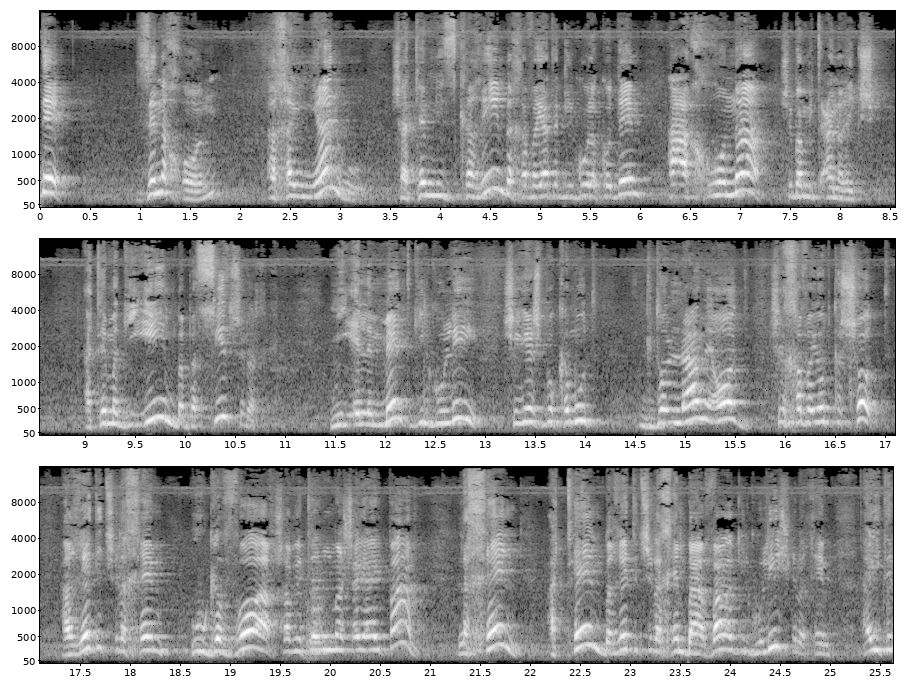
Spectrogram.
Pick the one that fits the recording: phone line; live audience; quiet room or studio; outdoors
live audience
